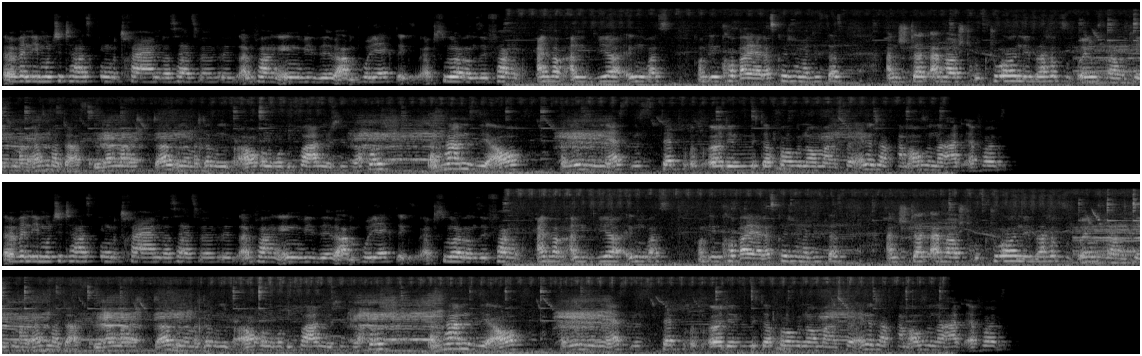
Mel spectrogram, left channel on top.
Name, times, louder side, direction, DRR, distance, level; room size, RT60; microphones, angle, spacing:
voice 1, 0.0-6.7 7.0-16.6 17.0-21.4, left 2 dB, 5° left, 0.5 m, -27 dB
sound 1, 5.0-20.9, right 4 dB, 45° right, 0.6 m, -35 dB
3.9 x 2.4 x 4.5 m
head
